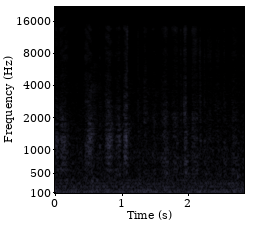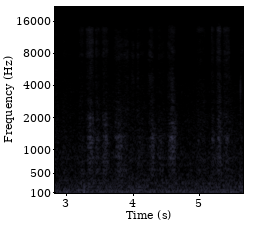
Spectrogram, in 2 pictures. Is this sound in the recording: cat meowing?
no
